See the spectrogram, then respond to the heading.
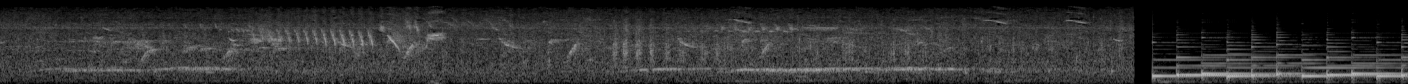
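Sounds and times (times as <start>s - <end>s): birds chirping: 0.4s - 11.4s.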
